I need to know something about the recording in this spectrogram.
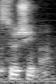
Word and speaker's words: Tsushima: Anyway, but seriously, how do you pronounce it? Ghost of what? Ghost of Tsushima.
